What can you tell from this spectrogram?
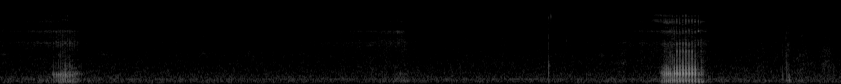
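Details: A Boston terrier asleep on a couch gives a few short, snorting snores spaced several seconds apart over a steady background hum: dog snoring.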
